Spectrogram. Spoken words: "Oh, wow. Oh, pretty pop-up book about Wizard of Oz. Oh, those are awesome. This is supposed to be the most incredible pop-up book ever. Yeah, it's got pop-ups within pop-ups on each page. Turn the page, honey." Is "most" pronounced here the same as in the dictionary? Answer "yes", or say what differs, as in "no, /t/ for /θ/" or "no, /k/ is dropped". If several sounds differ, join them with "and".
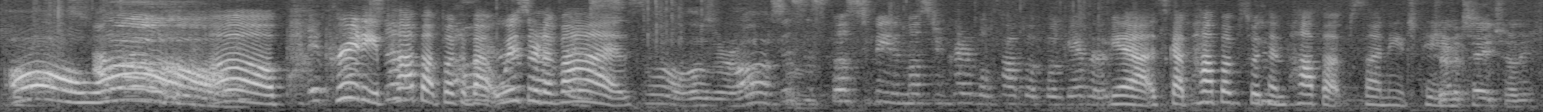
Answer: yes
